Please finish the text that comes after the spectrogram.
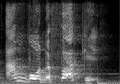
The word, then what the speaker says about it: Phuket: Because where is the H in Phuket? A lot of this stuff is silent. Yeah, exactly. So it's a silent, and so the PH is a.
